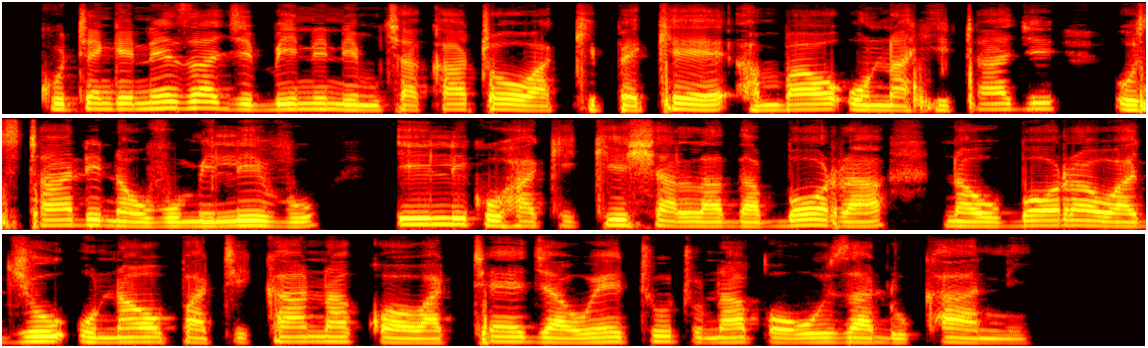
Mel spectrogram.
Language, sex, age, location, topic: Swahili, male, 18-24, Kisumu, agriculture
